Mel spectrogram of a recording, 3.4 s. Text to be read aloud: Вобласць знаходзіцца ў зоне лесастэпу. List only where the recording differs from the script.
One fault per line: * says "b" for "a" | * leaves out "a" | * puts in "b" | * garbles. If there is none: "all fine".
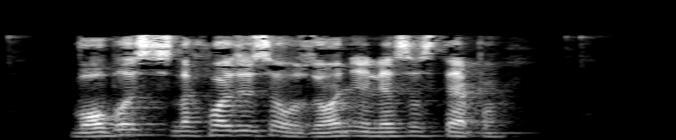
all fine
